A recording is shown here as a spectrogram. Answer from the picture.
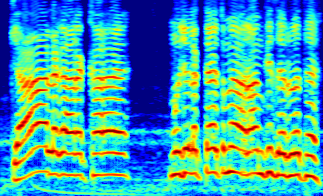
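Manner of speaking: exasperated. Acted. Suresh exasperated.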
